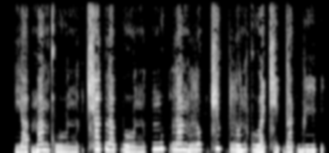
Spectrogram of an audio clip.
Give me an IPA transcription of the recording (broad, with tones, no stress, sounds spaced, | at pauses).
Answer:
j a˨˩ ʔ m a˥˩ ŋ kʰ w u˧ n | t͡ɕʰ a˦˥ t̚ l a˦˥ p̚ w o˧ n | m u˥˩ k̚ r a˥˩ ŋ r o˦˥ k̚ t͡ɕ ɯ˥˩ k̚ p r o˦˥ n k u˧ a̯ t͡ɕ i˨˩ ʔ d a˦˥ k̚ b i˥˩ ʔ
